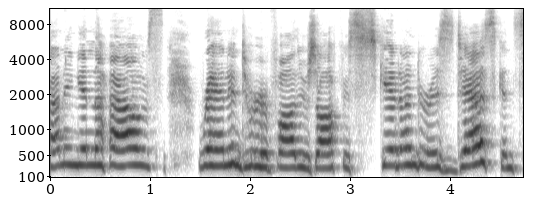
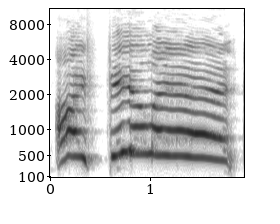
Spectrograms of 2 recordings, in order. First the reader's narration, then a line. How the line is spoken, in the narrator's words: She screamed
